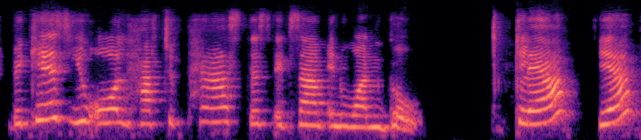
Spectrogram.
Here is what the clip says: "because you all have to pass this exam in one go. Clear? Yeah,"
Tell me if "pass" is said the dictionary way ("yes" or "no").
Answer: yes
